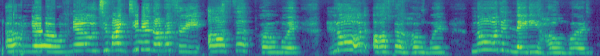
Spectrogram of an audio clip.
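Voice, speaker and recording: A woman playing an excitable young society bride-to-be in a comedic radio play, gushing with drawn-out words. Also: very high voice, recorded from a distance, pitched above the performer's own voice, full character voice, poor audio. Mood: giddy.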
